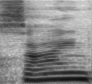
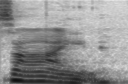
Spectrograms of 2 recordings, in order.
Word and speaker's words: sine: that this is pronounced sine now we've used just the first three letters s i n so that's not sin but it is pronounced sine with a long i this is going to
